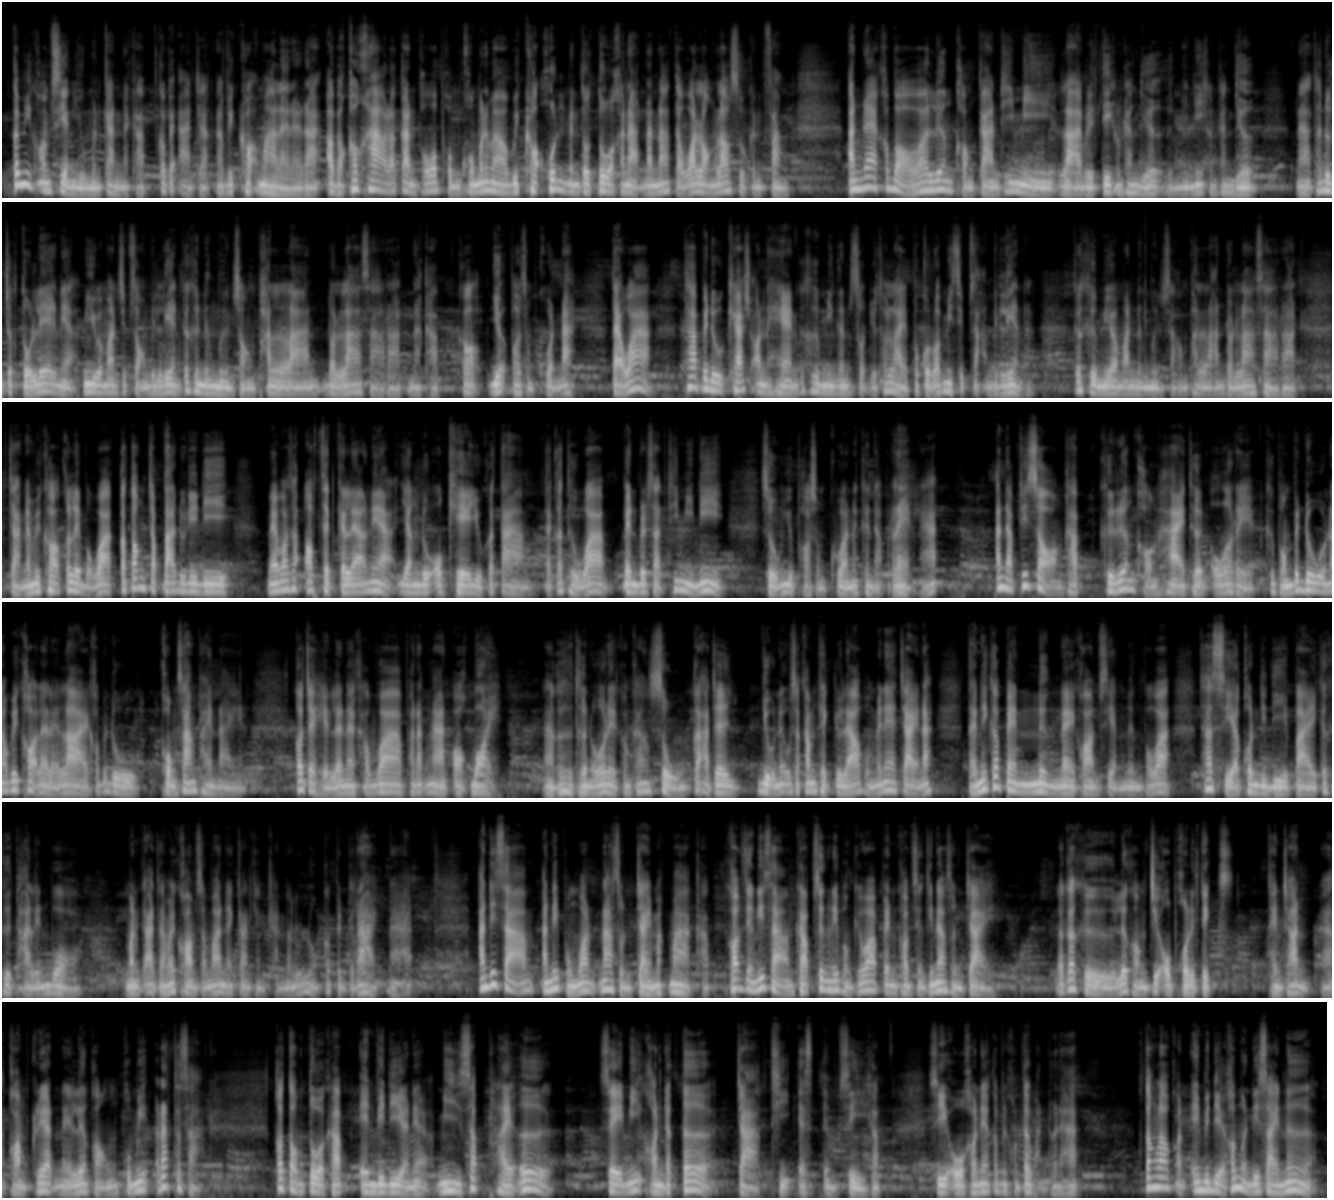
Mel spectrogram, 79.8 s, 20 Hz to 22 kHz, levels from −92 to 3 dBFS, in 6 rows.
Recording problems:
background chatter; faint; throughout; 3 voices, 20 dB below the speech

